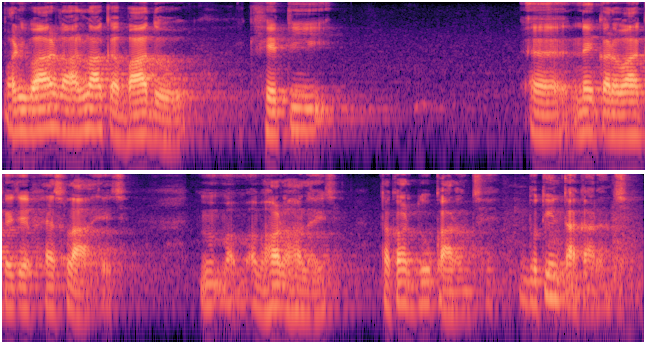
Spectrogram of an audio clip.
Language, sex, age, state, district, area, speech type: Maithili, male, 60+, Bihar, Madhubani, rural, spontaneous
